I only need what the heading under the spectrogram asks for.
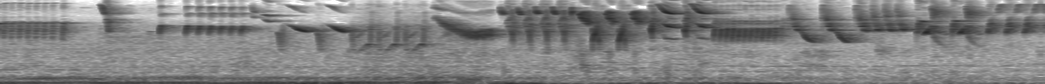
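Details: Continuous canary song of fast, high chattering trills and sweeping whistled notes that build into dense, rolling phrases, with a steady low hum underneath throughout.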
